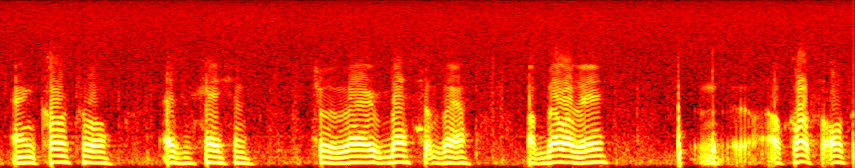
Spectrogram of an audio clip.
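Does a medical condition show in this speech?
Yes: cerebral palsy.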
